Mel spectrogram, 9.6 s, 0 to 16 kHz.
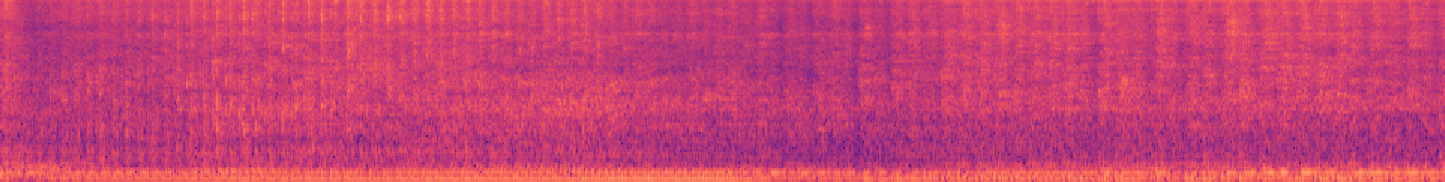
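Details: Honda VTX1800 (2002-2005) V-twin after fuel pressure regulator replacement: starts cleanly, steady even lope with a brief rev, no misses; normal idle.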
